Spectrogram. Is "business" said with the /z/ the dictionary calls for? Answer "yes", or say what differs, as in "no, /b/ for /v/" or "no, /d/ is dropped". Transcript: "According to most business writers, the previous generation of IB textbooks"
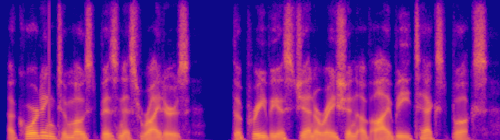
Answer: yes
